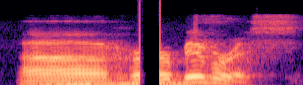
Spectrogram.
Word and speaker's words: herbivorous: Just carnivorous is the pronunciation, and herbivorous.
